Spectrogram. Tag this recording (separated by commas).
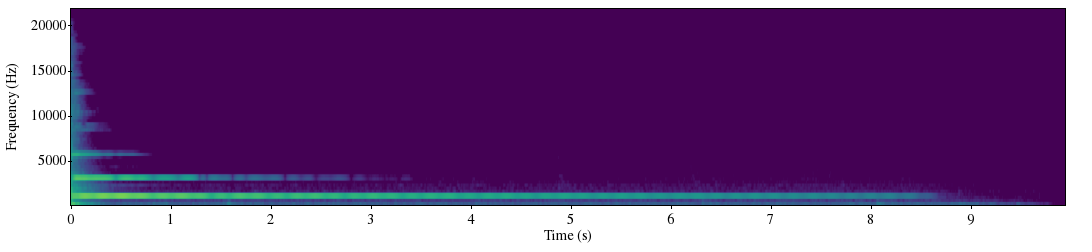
Bell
